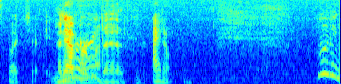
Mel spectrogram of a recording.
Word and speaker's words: Buck Cherry: Buck Naked buck buck cherries I think it's Buck Cherry never heard I don't Moving on but cherries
